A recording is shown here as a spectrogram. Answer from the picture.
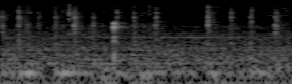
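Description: Faint computer-keyboard typing: scattered light key clicks.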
